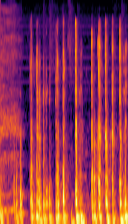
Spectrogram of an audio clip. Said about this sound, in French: Mais qui est en train de taper très fort sur son clavier comme ça ?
